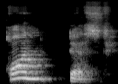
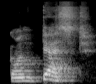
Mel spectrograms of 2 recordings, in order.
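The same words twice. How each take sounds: First: The stress is on the first syllable. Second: The stress is on the second syllable. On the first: It names a competition. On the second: It means challenging or opposing something.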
